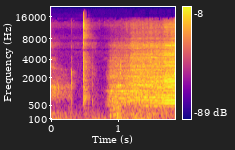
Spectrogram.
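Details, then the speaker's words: One of two Chinese diesel heaters in a cold garage (49 degrees inside), switched on: clicks then a loud steady hiss and buzz from the power supply, which is extremely loud while the fan runs. "But yeah, that noise is the power supply, and it is extremely loud."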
